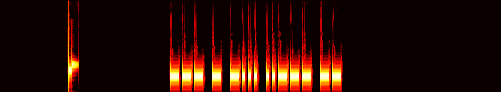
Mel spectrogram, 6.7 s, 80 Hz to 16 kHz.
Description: Morse code, heard as a keyed tone, about 30 wpm, 700 Hz. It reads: OTB2M
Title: Code Groups - 5 Letter:Numbers - 30wpm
